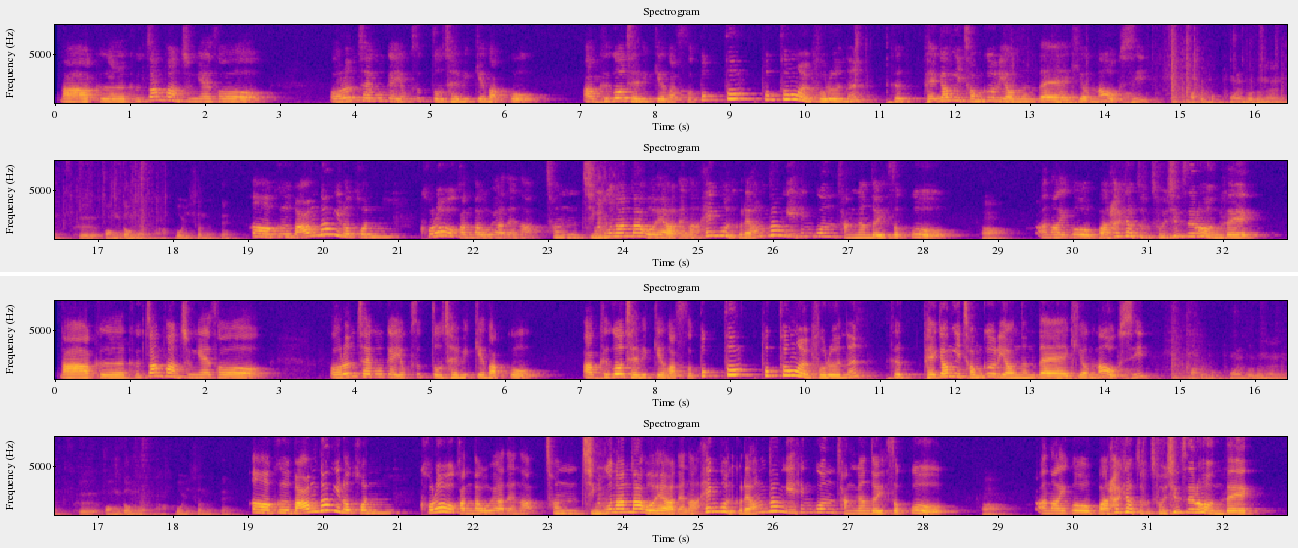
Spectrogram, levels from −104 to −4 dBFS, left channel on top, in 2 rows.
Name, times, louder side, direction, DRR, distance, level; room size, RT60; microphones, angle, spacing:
voice 1, 0.1-2.7 3.7-6.3 7.0-9.2 9.4-10.7 11.2-11.3 11.6-14.5 19.0-20.9 21.3-28.2 29.5-32.3, right 4 dB, 90° right, 10 dB, 0.7 m, -25 dB
voice 2, 0.7-1.1 3.7-4.0 7.2-7.4 14.2-14.4 14.8-18.8 23.6-23.9 28.8-29.1 31.9-32.0, left 1 dB, 20° left, 6 dB, 0.7 m, -38 dB
sound 1, 10.6-16.1 16.3-17.9, left 3 dB, 70° left, 0.7 m, -43 dB
6.6 x 3.8 x 5.4 m, 0.66 s
head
